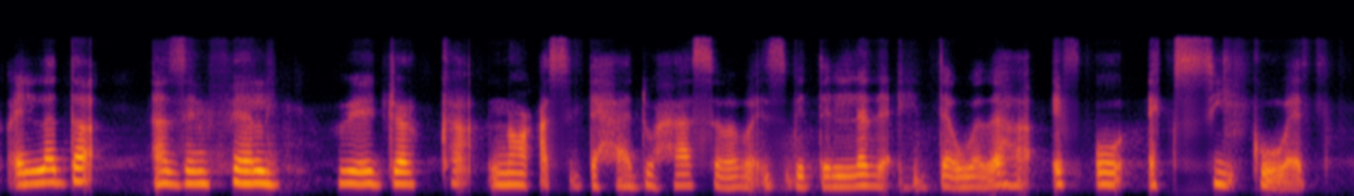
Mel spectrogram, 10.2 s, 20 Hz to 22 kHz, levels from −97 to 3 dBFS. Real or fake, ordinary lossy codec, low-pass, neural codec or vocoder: fake; none; 10.8 kHz; codec, 24 kHz, 0.9 kbps, DualCodec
